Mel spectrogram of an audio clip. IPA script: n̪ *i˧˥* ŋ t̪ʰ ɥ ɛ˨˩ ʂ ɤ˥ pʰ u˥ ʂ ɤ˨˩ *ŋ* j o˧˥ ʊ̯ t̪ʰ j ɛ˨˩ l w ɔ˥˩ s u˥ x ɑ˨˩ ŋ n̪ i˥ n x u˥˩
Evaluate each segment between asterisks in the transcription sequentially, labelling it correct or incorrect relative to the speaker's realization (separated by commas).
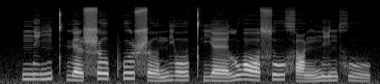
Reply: correct, incorrect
